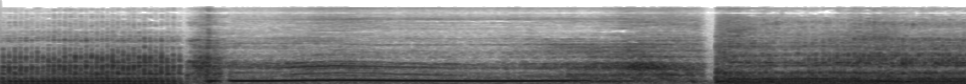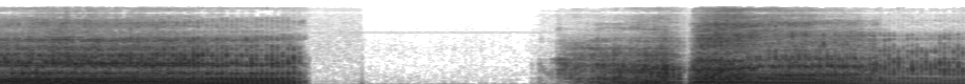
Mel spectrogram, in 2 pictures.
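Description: A tiger gives deep, rasping roars, a long rumbling bout, then a pause before it roars again.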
